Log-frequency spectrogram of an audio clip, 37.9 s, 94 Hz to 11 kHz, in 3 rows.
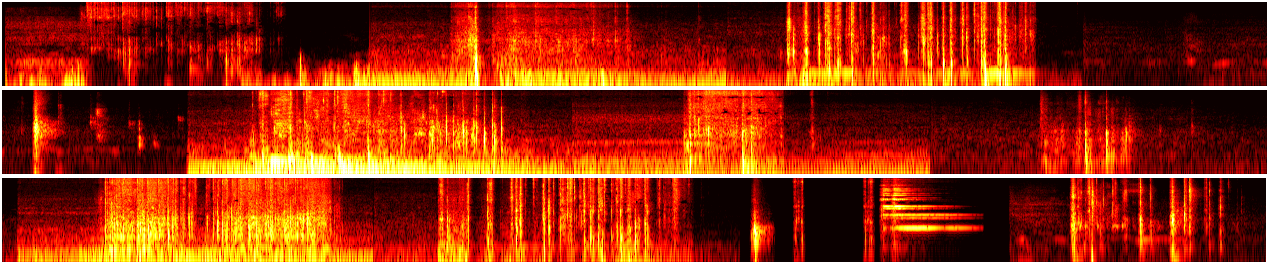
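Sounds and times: plastic toy cracking under tyre: 0.8 - 2.8, 7.8 - 10.4, 29.7 - 32.2, 36.0 - 37.8
car tyre crunching brittle things: 0.8 - 2.9, 7.8 - 10.4, 15.0 - 17.8, 19.4 - 20.9, 26.2 - 28.8, 29.6 - 32.3, 36.0 - 37.9
tyre crushing cup cracking: 0.8 - 2.9, 7.8 - 10.4, 26.3 - 28.7
sharp crack: 12.9 - 13.6
car engine running low: 14.5 - 22.0, 25.4 - 29.6.

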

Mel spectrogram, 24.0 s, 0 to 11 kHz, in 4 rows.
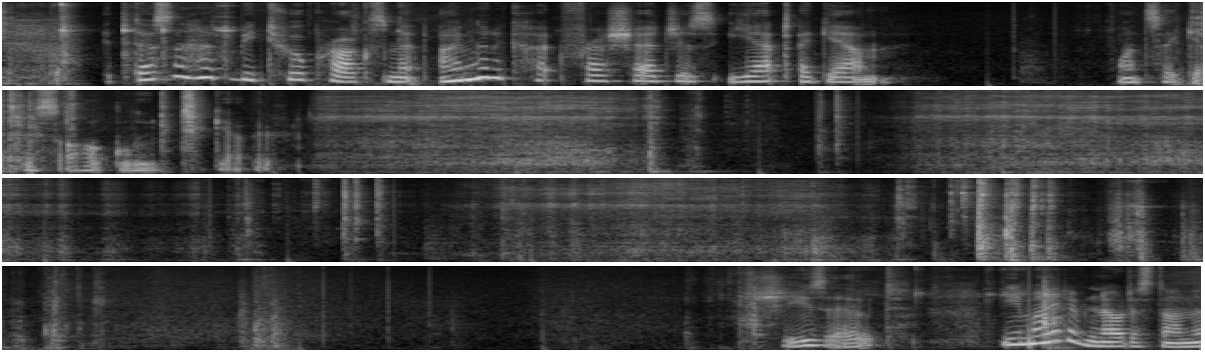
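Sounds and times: craft knife cutting paper: 7.5 - 9.4, 10.4 - 16.5.

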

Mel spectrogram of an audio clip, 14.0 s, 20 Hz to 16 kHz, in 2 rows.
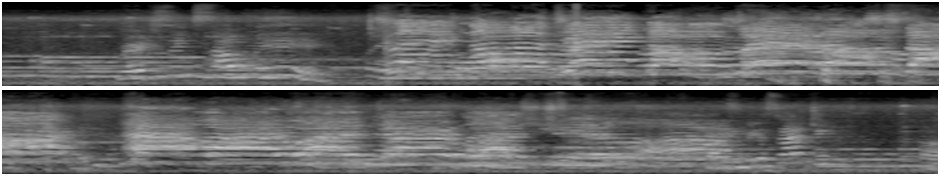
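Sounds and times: children singing together: 2.7 - 12.5.

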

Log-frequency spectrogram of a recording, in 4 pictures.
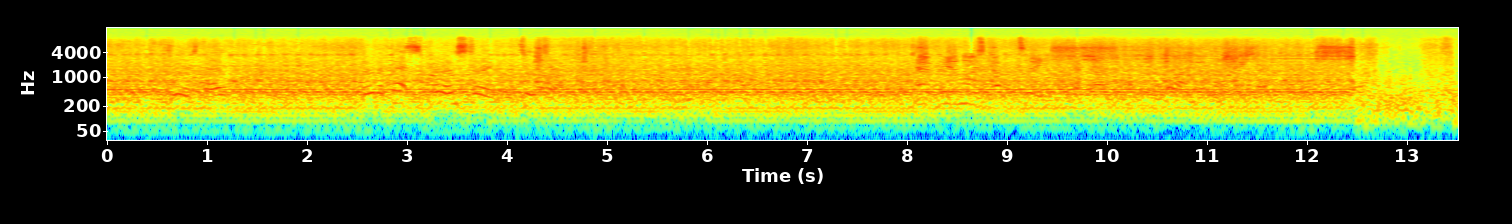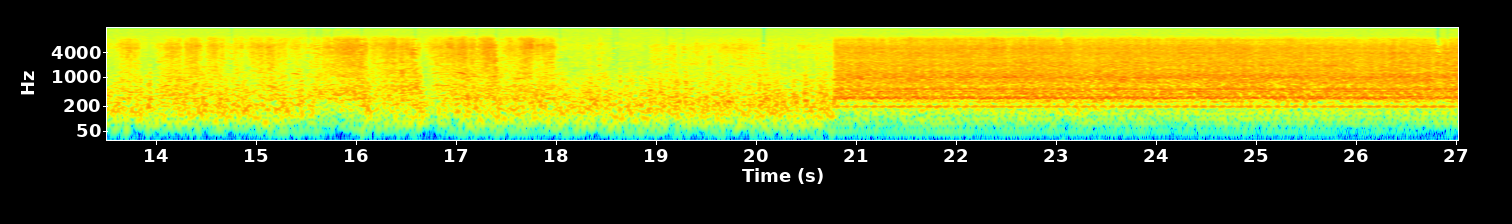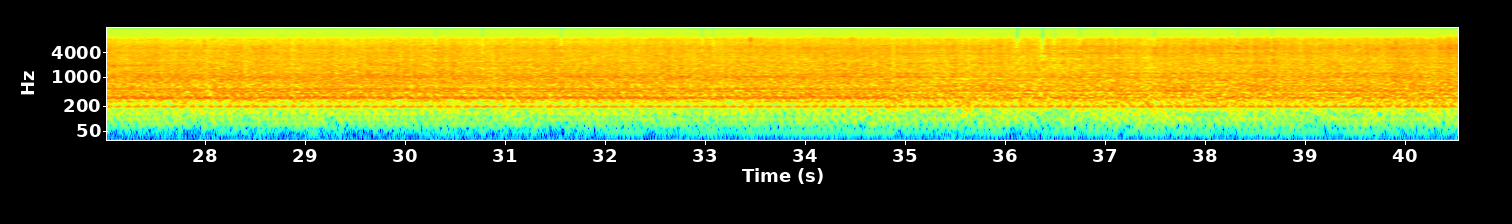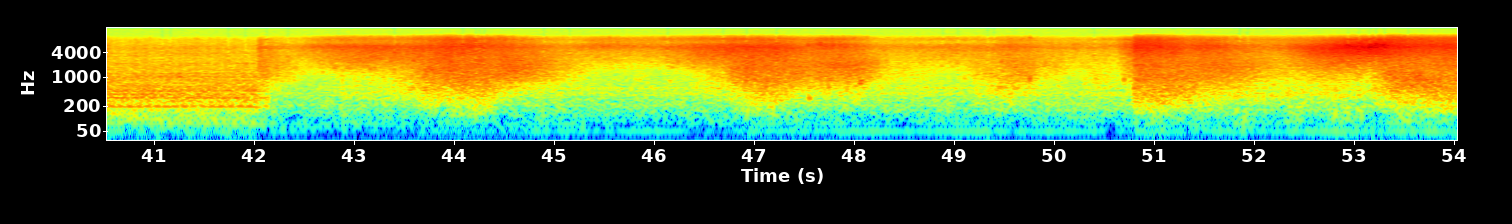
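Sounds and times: boat engine droning: 0.0 - 54.0
wind: 0.0 - 54.0
water hiss: 42.0 - 54.0
waves washing in: 42.0 - 54.0.

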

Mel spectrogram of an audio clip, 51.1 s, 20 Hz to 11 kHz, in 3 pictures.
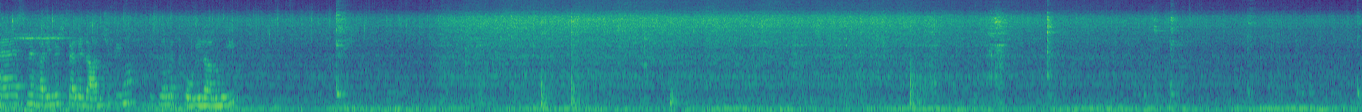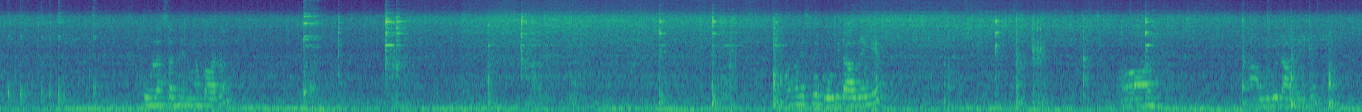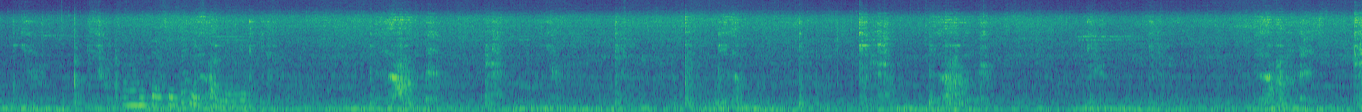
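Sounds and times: masala sizzling in oil: 0.0 - 51.0
steel ladle scraping pan: 34.2 - 35.6, 47.5 - 48.8, 49.6 - 51.0.

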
